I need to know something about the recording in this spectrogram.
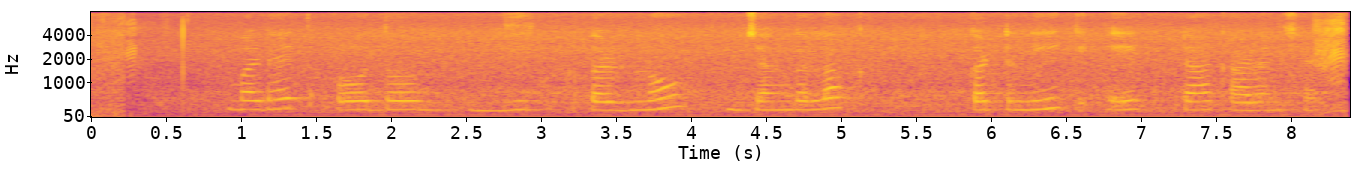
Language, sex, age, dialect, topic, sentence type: Maithili, female, 51-55, Bajjika, agriculture, statement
